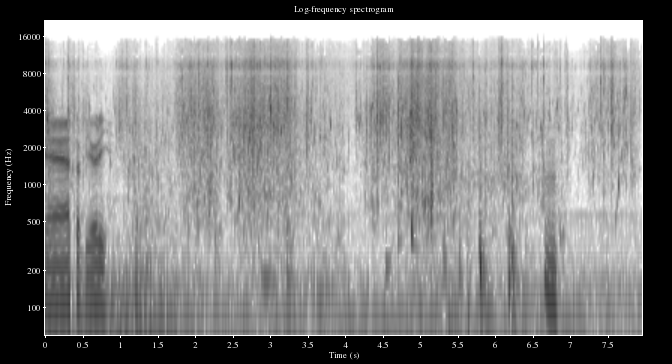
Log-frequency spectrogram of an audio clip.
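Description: A fish splashes and thrashes in the water close by.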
